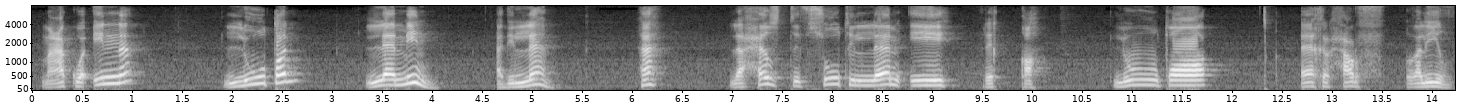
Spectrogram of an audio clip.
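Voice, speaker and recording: A man with an Egyptian Arabic accent teaching Quran recitation, asking questions and reciting example words slowly and drawn out. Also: high-pitched. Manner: patient, questioning and drilling the listener. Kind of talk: tajweed lesson, modelling recitation.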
